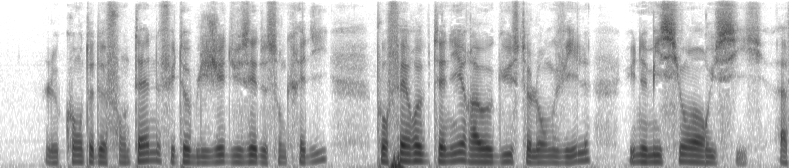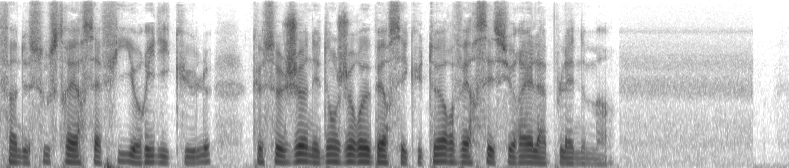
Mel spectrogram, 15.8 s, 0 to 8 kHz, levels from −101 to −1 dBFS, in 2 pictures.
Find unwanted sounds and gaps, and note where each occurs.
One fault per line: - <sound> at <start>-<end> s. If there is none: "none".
none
